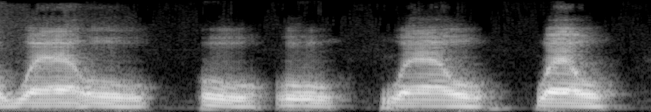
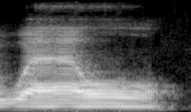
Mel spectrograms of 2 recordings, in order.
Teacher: I think you're probably doing a bit of a kind of biquinho with your lips in the shape of like a oo or o sound. And probably your tongue is not pulling back towards the throat in the way that mine does.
